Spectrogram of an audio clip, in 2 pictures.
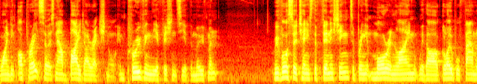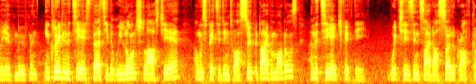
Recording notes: Live from Watches & Wonders in Geneva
